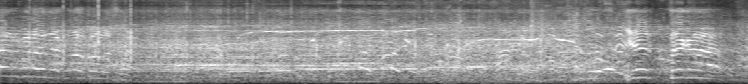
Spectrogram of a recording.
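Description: Large crowd applauding and cheering at a traditional wrestling event in a stadium during Navruz holiday celebrations in Uzbekistan, a dense continuous wash of clapping and shouts with an announcer's voice over it.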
